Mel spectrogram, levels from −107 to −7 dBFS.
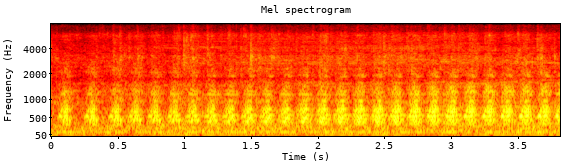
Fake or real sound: real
